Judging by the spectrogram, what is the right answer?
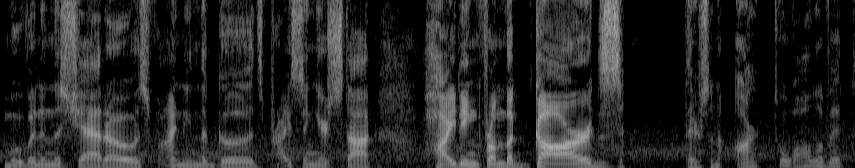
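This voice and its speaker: An actor voicing a sly, smooth-talking young male merchant in a game, with wheedling sales patter. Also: medium pitch, fairly even intonation, slow pace, pushed and bright, slight background noise. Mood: smug. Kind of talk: game voice acting.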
